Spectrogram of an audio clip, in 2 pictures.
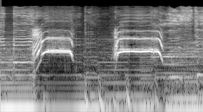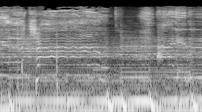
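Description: Car radio playing electronic music with a heavy bass line, opening with two loud rising-and-falling synth or vocal notes about a second apart.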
